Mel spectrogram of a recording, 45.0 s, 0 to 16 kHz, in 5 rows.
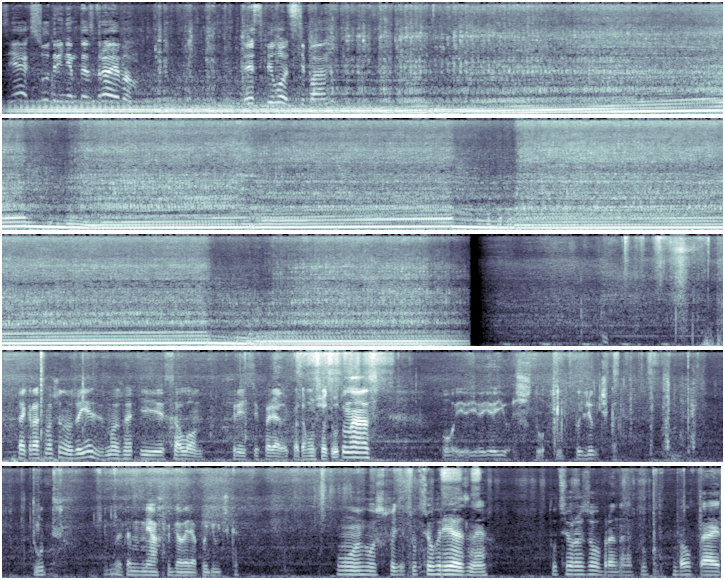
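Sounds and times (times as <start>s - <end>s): car engine accelerating through gears: 0.5s - 23.9s.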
